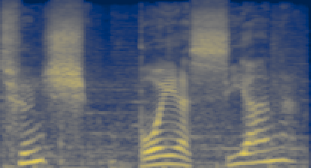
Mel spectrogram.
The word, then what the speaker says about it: Tunçboyacıyan: I don't think that's how you say it. Tunçboyacıyan, I think that's how you pronounce it. T-U-N-C with a little tail, B-O-Y-A-C-I-Y-A-N.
